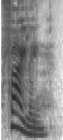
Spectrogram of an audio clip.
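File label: "filing", English, British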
